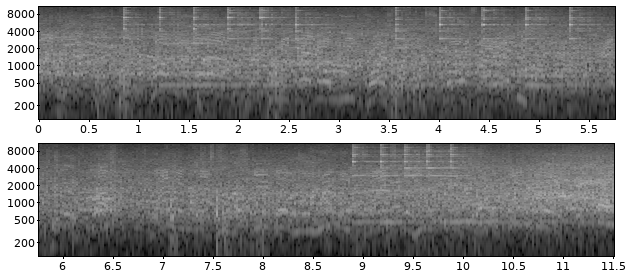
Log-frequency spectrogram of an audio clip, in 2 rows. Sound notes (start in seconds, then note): 0.8 bell ringing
